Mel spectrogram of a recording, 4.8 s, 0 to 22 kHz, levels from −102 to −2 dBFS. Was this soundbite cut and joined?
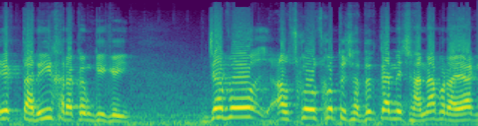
no; 0 cuts

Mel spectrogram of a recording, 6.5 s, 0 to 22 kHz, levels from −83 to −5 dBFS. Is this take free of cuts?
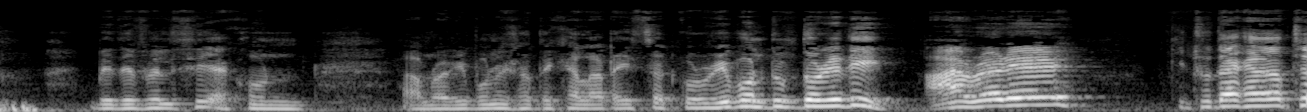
yes; 0 cuts

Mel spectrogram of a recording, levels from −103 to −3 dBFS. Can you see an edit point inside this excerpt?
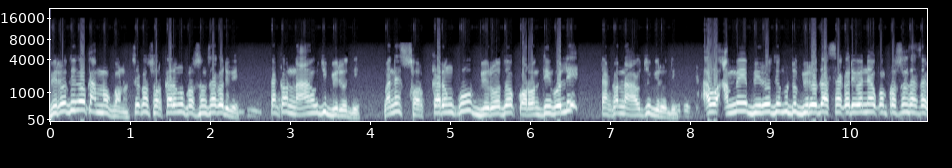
no; 0 cuts

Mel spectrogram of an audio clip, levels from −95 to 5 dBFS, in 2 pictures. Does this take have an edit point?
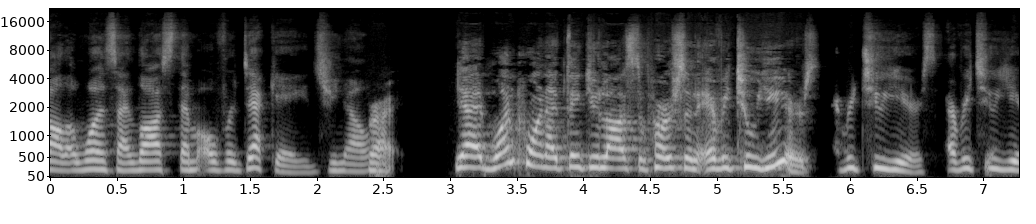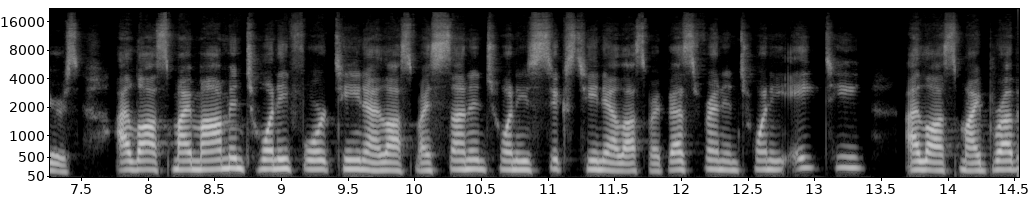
no; 0 cuts

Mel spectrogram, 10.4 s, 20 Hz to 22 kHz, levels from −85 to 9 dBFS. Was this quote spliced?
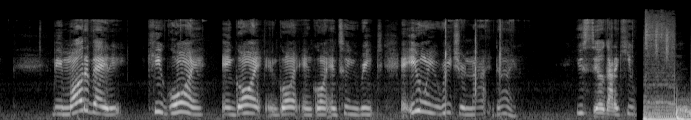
yes; 1 cut; at 9.5 s

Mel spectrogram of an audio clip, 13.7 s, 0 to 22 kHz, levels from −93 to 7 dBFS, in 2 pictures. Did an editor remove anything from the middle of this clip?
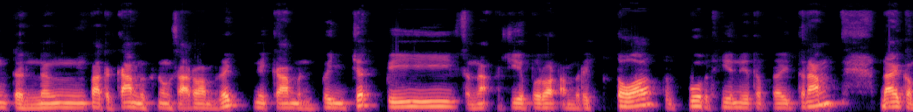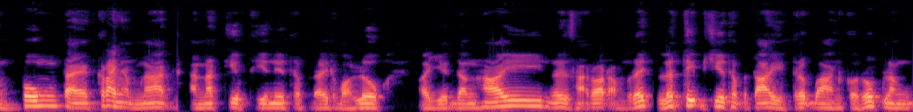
yes; 2 cuts; at 8.2 s, 11.8 s

